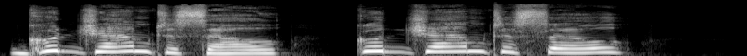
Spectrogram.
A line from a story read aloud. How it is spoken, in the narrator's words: sounded sweetly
